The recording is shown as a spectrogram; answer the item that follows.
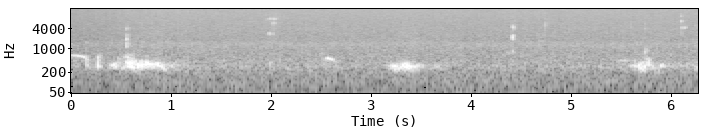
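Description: A pigeon cooing: three short, low coos about two and a half seconds apart, with a few faint clicks between them.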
